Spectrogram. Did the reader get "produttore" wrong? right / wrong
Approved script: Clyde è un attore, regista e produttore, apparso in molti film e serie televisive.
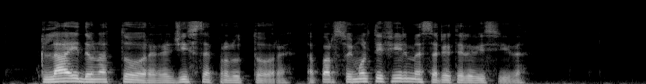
right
